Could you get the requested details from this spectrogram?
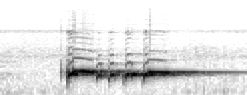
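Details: Single song phrase from a local zebra dove (perkutut): four fast bubbling coo notes flowing into a smooth sustained tone that slowly fades, in a quiet setting.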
